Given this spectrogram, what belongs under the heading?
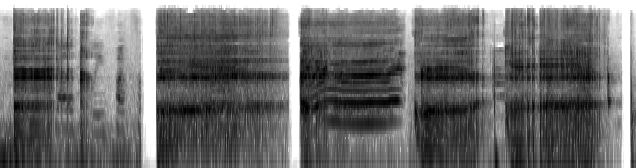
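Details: A girl burping: several long, loud, deep voiced burps in a row with short pauses between them; ordinary burping.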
